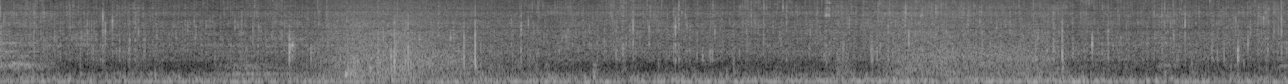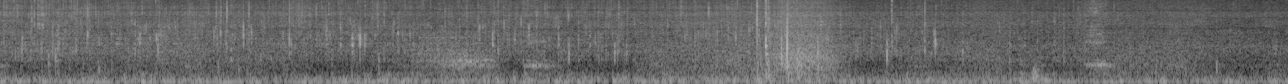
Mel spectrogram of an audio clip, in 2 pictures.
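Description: Steak and bacon frying in a pan: a steady sizzle with scattered small pops and crackles, and one louder spurt of sizzling about ten seconds in.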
